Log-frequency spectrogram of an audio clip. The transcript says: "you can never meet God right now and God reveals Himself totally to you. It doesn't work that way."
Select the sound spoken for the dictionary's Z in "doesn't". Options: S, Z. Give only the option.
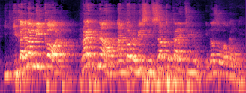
S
